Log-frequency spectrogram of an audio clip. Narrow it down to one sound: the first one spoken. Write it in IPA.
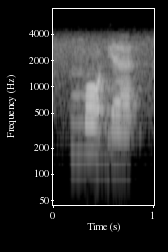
m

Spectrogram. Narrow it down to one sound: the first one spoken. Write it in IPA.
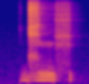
d͡ʑ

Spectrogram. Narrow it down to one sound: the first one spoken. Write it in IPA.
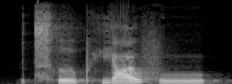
t͡sʰ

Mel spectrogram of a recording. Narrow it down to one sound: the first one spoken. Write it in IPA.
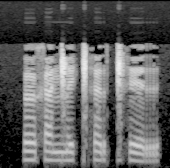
œ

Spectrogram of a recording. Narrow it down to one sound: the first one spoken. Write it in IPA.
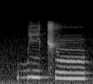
ɓ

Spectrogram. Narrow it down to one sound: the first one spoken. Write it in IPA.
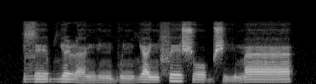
ɮ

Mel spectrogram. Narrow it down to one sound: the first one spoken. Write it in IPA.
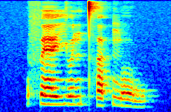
f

